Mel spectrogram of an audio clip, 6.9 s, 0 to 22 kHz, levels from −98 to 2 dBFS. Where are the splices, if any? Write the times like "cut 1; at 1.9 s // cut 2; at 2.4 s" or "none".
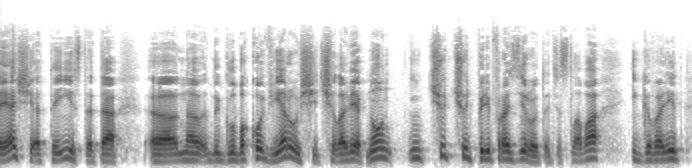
cut 1; at 3.7 s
